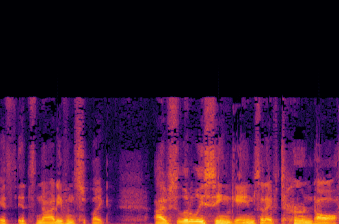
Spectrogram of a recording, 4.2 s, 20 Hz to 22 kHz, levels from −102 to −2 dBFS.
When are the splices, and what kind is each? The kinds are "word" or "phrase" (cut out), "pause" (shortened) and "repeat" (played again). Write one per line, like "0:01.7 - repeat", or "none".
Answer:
none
